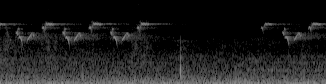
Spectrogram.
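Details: Japanese tit in Japan giving a bright, thin repeated phrase of swooping high notes, a run of four at the start, a pause with a faint click, then the series resumes, all over steady low-pitched environmental noise.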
